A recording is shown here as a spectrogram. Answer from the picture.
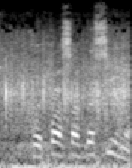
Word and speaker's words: Gassino: La pronuncia del paese cade su I. Gassino e non Gassino, come dicevo prima.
